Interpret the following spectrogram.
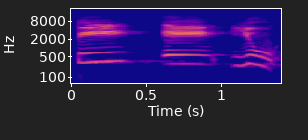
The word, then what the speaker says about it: tau: So now torque is given by tau, T-A-U. It is pronounced as tau, okay.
